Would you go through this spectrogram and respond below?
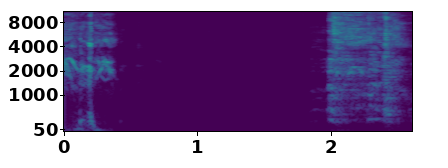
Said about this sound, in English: That's coffee and popcorn, people. That's not COVID. I don't know if you heard me cough. It doesn't bother me.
